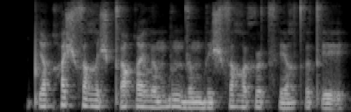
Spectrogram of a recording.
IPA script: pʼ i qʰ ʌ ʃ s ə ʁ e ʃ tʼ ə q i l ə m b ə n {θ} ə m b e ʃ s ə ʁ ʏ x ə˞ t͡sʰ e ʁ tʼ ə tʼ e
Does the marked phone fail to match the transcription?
yes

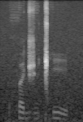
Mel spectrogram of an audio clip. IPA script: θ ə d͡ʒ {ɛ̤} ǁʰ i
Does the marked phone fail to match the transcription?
no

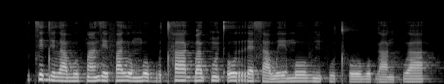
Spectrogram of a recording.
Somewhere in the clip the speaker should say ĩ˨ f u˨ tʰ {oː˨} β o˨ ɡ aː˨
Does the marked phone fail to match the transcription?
no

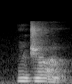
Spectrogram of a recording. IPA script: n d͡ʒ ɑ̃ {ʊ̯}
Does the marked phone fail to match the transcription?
no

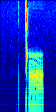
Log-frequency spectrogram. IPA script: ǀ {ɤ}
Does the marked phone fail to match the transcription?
no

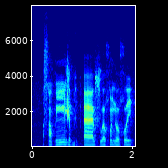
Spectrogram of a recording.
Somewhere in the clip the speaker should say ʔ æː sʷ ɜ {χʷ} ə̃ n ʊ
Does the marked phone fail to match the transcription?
no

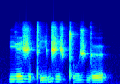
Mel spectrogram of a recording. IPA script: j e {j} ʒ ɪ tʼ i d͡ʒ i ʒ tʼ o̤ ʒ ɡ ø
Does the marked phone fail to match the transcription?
yes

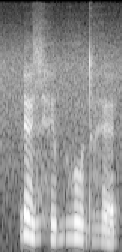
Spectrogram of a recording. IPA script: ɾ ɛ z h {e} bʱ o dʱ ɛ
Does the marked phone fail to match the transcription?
no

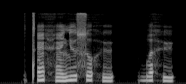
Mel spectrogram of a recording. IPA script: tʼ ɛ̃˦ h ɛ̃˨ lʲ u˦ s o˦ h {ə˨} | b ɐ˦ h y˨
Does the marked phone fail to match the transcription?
yes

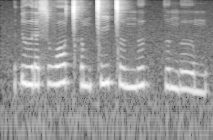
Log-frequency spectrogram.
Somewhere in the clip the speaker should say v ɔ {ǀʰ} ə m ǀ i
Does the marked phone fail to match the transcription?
no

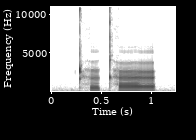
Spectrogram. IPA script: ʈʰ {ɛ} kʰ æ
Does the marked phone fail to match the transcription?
no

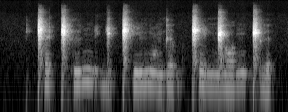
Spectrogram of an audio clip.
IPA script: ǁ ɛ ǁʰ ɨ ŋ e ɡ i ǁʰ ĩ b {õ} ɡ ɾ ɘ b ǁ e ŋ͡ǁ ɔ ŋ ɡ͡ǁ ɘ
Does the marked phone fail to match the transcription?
yes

